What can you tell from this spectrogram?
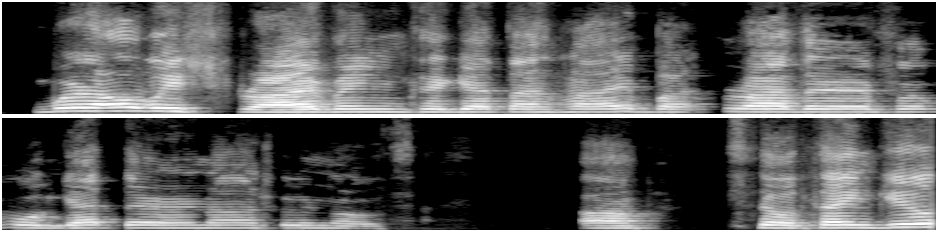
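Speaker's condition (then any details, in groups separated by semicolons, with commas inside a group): Cerebral palsy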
